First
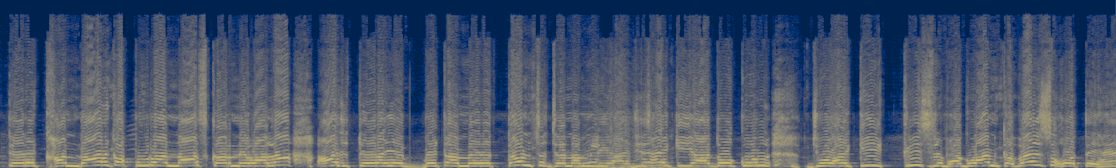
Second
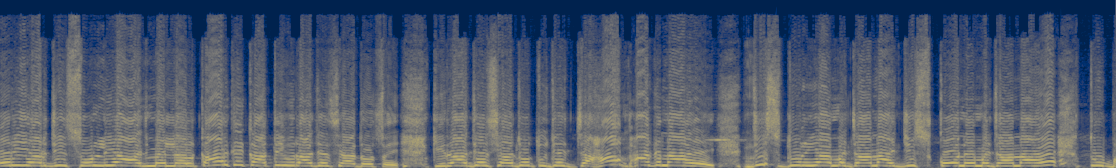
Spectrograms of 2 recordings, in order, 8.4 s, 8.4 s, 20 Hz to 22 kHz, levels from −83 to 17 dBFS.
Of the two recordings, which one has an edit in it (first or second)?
first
